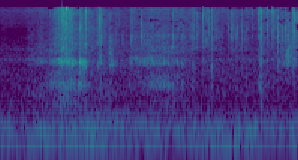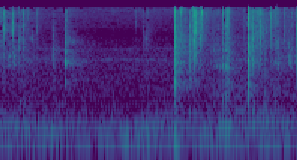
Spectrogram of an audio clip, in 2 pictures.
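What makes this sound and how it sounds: A utility knife blade carves the edges of a cream and red rectangular solid soap bar. Soft, bright scraping and crumbly shaving sounds run throughout, with a few sharper crisp snaps toward the end.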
